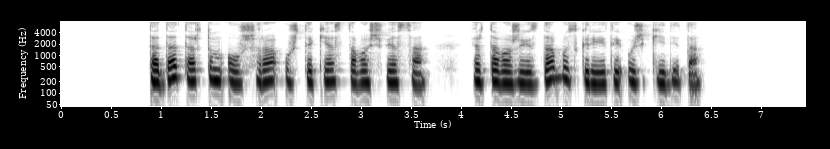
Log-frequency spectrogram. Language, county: Lithuanian, Alytus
